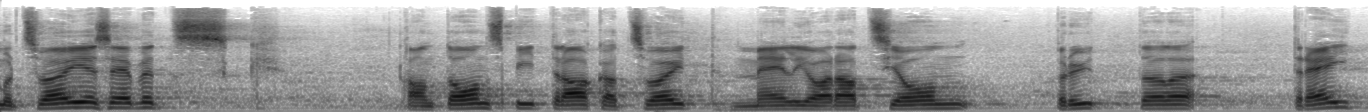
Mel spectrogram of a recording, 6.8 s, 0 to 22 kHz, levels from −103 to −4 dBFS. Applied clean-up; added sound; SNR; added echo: none; none; none; none.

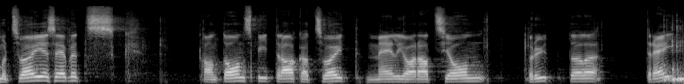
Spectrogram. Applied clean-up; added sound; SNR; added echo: neural mask model RNNoise.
